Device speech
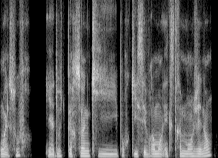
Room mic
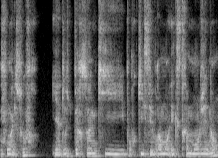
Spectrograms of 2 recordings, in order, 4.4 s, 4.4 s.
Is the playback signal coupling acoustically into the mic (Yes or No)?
Yes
